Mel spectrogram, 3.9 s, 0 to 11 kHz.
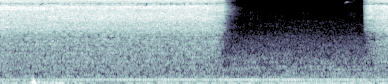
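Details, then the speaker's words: Peugeot 107 A/C system overfilled with R134a, gauge off the scale: a loud, steady hiss of refrigerant being bled off cuts out for about a second, then resumes. "Okay, now you can see that there as I'm letting that gas out. We've got absolutely loads"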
